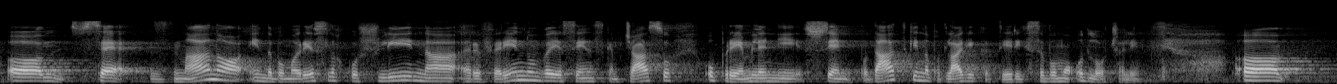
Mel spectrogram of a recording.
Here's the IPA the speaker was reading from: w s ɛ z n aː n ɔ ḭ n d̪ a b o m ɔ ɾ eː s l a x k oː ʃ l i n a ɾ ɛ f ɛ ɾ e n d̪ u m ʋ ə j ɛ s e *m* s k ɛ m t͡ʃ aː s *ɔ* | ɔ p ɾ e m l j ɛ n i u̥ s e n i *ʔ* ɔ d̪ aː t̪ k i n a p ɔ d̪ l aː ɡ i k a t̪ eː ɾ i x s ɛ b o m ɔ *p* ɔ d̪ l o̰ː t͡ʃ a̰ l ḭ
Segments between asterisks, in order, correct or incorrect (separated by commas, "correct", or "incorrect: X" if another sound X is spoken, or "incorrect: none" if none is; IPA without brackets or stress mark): incorrect: n, incorrect: u, incorrect: p, incorrect: ʔ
